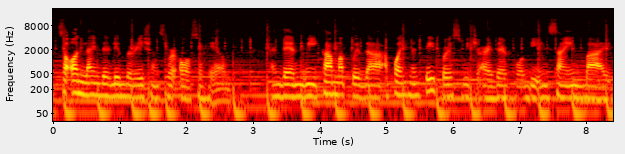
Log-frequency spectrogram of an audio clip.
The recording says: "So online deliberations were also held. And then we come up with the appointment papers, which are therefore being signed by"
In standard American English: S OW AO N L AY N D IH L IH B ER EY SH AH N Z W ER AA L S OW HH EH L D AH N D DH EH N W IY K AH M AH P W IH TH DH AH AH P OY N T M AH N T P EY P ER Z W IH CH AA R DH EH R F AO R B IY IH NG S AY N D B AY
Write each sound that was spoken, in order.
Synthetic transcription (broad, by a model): S OW AO N L AY N D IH L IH B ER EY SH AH N S W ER AA L S OW HH EH L D AH N D EH N W IY K AH M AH P W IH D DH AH AH P OY N T M AH N T P EY P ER S W IH CH AA R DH EH R F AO R B IY IH NG S AY N D B AY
